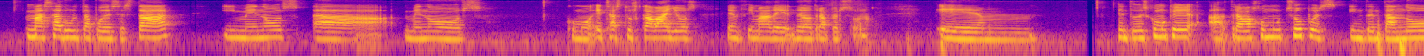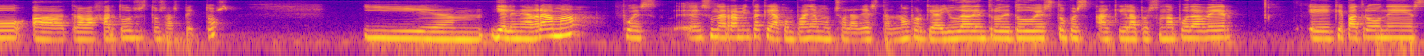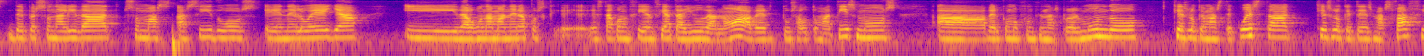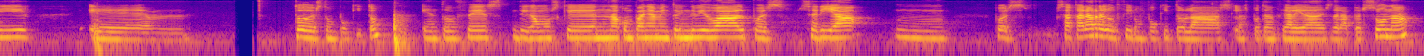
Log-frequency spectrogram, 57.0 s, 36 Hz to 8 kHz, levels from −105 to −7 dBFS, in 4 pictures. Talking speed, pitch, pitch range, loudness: 140 wpm, 205 Hz, 190-215 Hz, -20 LUFS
